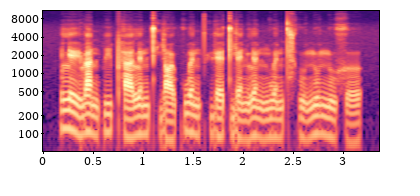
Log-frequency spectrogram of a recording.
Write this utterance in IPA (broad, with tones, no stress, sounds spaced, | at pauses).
l e˥˨ ɪ̯ ɻ a˥˨ n p i˦ pʰ ä˨˦ l ə˦ n t̪ʰ j ɑ˨˩ ʊ̯ k w ə˥˨ n pʰ ɥ ɛ˨˦ t̪ j ɛ˨˩ n l ə˥˨ n n̪ w ə˨˦ n t͡sʰ u˨˩ n̪ u˦ n̪ u˥˨ x ɤ˨˦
